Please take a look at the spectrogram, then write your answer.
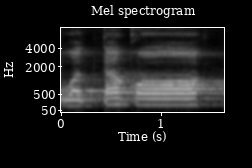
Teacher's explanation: قاف کو پر پڑھیں گے، قاف حروف مستعلیہ میں سے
